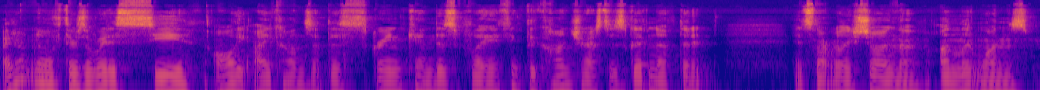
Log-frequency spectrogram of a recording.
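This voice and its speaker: A man narrates a hands-on demonstration in a casual, unhurried way, thinking aloud as he tests things. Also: mid-range voice, fairly even intonation, warm tone. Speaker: video creator demonstrating a weather radio.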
